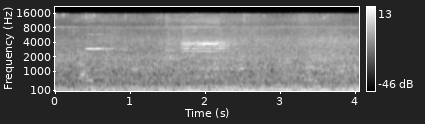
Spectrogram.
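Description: Road traffic at a busy junction: cars and motorcycles running steadily. A short, high horn beep sounds about two seconds in.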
